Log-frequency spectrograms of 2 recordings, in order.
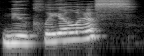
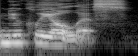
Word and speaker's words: nucleolus: it's called the nucleolus I have heard it pronounced nucleis but I pronounce it nucleolus and either one is correct and the nucleis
